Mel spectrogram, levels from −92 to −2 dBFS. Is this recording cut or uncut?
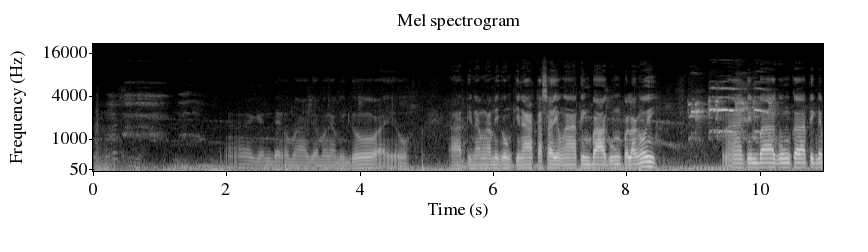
uncut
